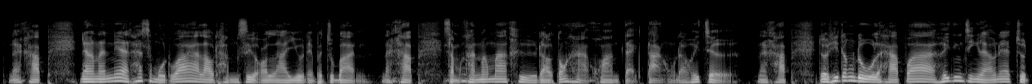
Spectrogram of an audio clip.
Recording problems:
high frequencies cut off; noticeable; nothing above 8 kHz

